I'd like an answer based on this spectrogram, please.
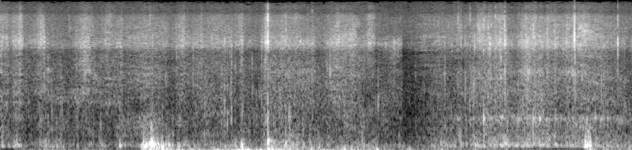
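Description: Wind buffeting the microphone in uneven gusts, with a strong gust about a second and a half in, and a few scattered knocks and a thump near the end.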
